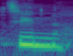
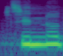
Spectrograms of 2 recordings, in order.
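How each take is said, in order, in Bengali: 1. হ ধ্বনিটি ন-এর পরে আসে। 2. হ ধ্বনিটি ন-এর আগে আসে। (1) "চিহ্ন বলতে হবে। কারণ যখনই হ আর ন একসাথে থাকবে তখন এন এইচ ও উচ্চারণ হবে।" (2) "চিহ্ন তো বলা যাবে না"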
